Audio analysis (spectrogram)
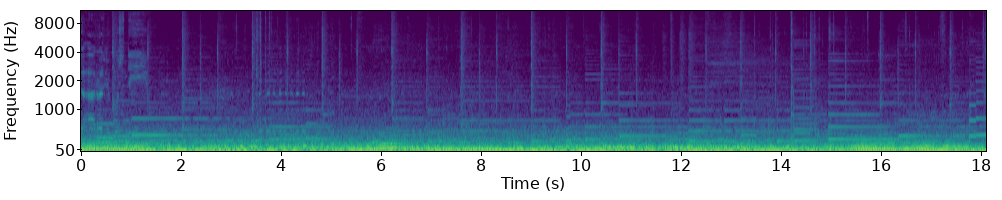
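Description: A car rolls along with a deep, steady engine rumble throughout, loud and close as if heard from inside, with someone talking over it and small clicks and knocks scattered across the drive.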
